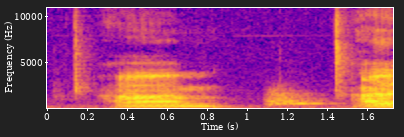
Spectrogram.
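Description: Dogs bark twice in quick succession, each a sharp onset followed by a drawn-out, tonal bark, with no one talking over them.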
